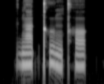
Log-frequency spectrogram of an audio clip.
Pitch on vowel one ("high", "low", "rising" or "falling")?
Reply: high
